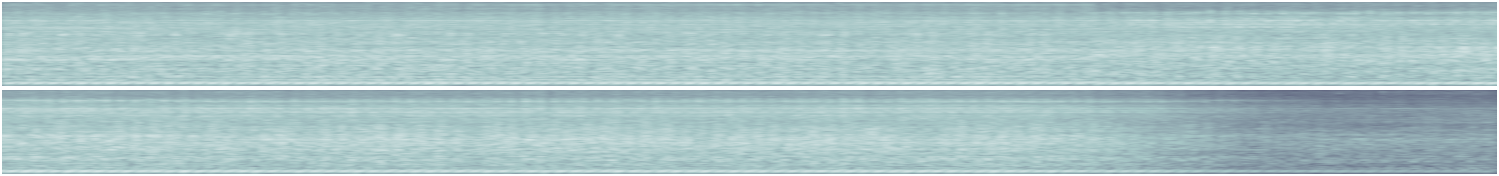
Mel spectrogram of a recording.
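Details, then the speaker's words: VW Jetta Sport Wagon TDI DSG transmission rebuilt with AWD differential: harsh, steady grinding rasp over a low hum at constant speed; replacement ring gear bolts too long, contacting and shaving the gears. "hey guys so as you're probably hearing that does not sound good and one thing that actually was wrong is i'm going to show you right now yeah you can see that those bolts that i installed they were making contact with the gears"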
